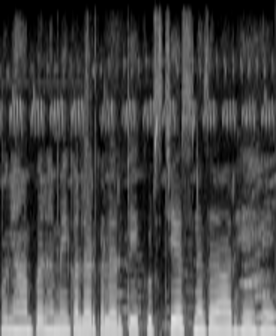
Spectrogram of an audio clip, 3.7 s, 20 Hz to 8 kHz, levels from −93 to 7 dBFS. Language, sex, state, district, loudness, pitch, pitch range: Hindi, female, Chandigarh, Chandigarh, -15 LUFS, 215 Hz, 210-220 Hz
